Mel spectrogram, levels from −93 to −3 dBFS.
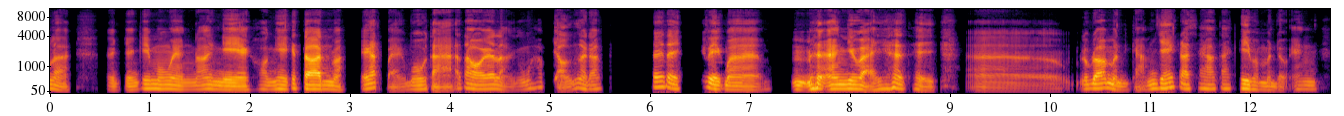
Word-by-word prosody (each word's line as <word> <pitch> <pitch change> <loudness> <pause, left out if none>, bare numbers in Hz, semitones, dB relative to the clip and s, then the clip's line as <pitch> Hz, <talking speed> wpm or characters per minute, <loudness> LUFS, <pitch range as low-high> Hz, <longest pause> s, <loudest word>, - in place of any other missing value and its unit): là - - -2 0.5
những 95 +1 -4
cái 130 +2 -1
món 125 -1 -1
ăn 105 -3 -1
đó 105 +3 -1
nghe 100 -4 +3
ho 115 +1 -9
nghe 115 +2 -1
cái 135 +3 -4
tên 115 -1 +8
mà 100 -4 -1 0.2
cái - - +1
cách - - +2
bạn 85 +3 -9
mô 110 +2 -3
tả 85 -5 0
thôi 120 -4 +4
á 125 - +4
là 105 -8 -3
cũng 105 +5 -10
hấp 160 +5 -12
dẫn - - -4
rồi 140 -3 -1
đó. 115 +1 -3 0.5
Thế 170 +1 +1
thì 140 -7 +3 0.2
cái - - -15
việc 115 -1 +2
mà, 95 -3 +1 0.3
ừm, 110 -1 0 0.2
ăn 120 0 +6
như 125 -1 +4
vậy 120 0 +2
á, 135 -5 +4
thì, 100 -7 -4 0.3
à, 75 -4 -10 0.3
lúc 125 - -5
đó 135 +1 +6
mình 100 -10 -1
cảm 120 +8 -6
giác 145 +4 +1
ra 125 - +2
sao 125 -1 -5
ta? 125 0 -9
Khi 130 -2 +3
mà 110 - -6
mình 95 -1 -6
được 85 -2 -11
ăn, 110 +1 -9
115 Hz, 235 wpm, -23 LUFS, 95-125 Hz, 0.5 s, tên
